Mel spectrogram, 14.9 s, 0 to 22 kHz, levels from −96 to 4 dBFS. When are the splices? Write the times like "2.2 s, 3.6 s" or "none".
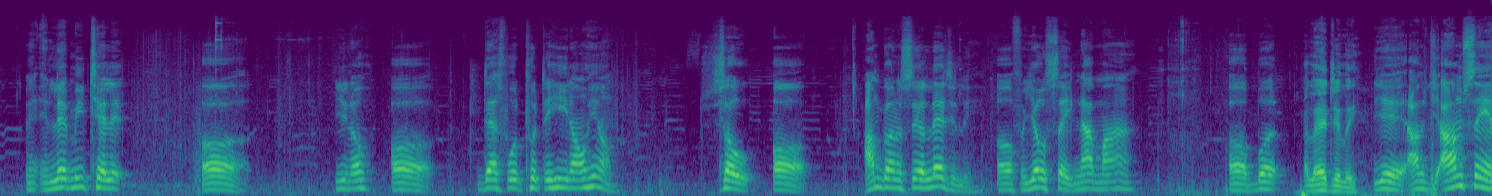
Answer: none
